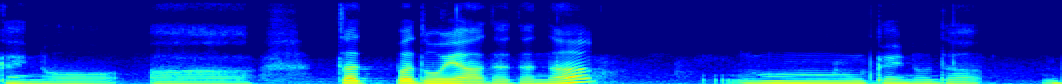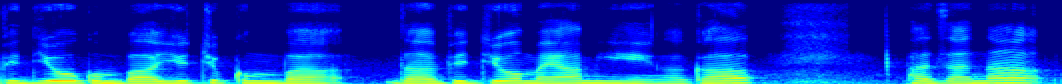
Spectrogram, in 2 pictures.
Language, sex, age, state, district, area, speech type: Manipuri, other, 45-60, Manipur, Imphal West, urban, spontaneous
